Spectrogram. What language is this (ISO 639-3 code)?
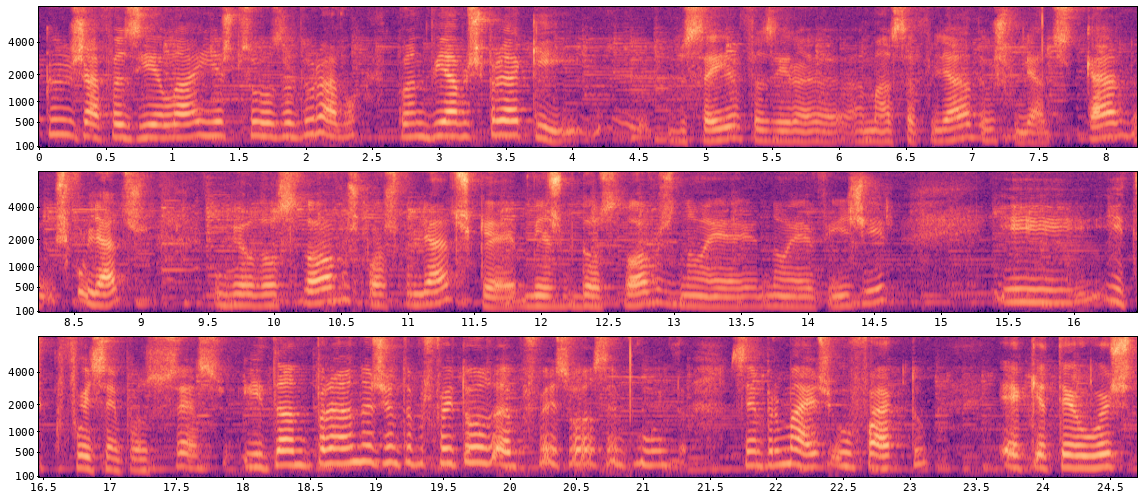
por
